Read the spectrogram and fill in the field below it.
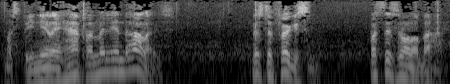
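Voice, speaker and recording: An actor playing a wary, wry undercover courier in a dry, hard-boiled 1950s radio drama style. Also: male voice, mid-range voice, very animated, fairly quick, pushed and bright, slight background noise, poor audio. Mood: uneasy, incredulous. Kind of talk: 1950s American radio drama acting with narration.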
